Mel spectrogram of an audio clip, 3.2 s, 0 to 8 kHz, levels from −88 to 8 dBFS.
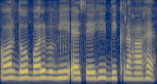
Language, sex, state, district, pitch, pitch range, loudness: Hindi, female, Jharkhand, Palamu, 220 Hz, 215-235 Hz, -14 LUFS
